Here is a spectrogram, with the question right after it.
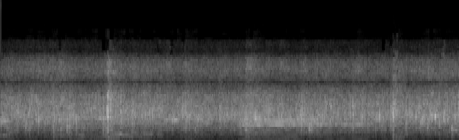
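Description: Cumin seeds fry in hot oil in a pan on a village cooking fire, giving a continuous dense sizzle with faint stirring scrapes, close and steady throughout.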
